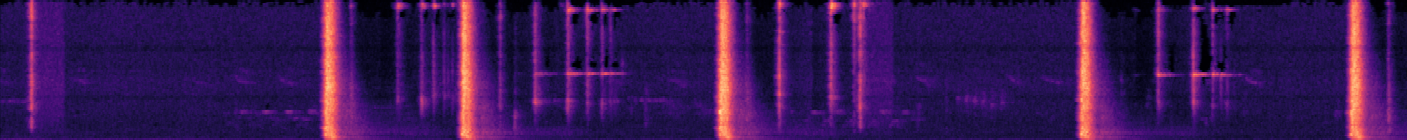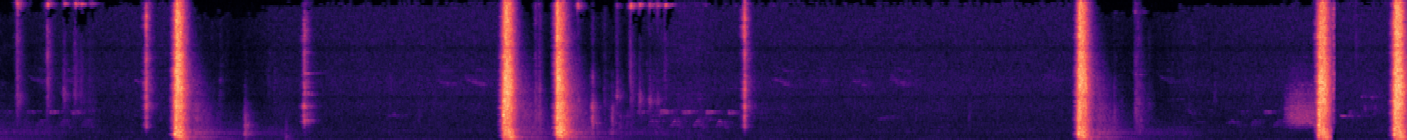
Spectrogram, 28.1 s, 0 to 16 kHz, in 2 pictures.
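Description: Sarsılmaz CM9 9mm pistol fired in slow, aimed single shots, about eleven in all, each a sharp crack with a short ringing tail. The shots come a few seconds apart, with one pair close together about two-thirds of the way through.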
